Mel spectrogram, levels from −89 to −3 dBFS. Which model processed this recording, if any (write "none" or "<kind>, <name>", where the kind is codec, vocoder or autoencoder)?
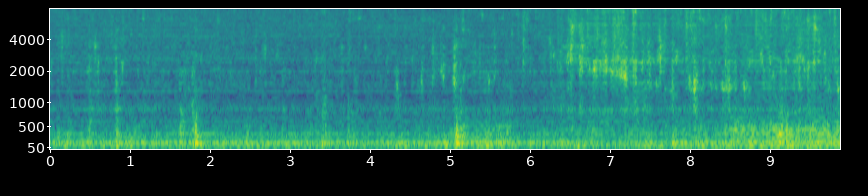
vocoder, HiFi-GAN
